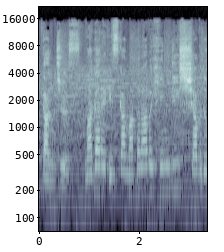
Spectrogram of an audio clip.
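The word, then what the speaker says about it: 缶ジュース: We pronounce this word as कंजूस.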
